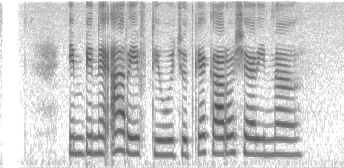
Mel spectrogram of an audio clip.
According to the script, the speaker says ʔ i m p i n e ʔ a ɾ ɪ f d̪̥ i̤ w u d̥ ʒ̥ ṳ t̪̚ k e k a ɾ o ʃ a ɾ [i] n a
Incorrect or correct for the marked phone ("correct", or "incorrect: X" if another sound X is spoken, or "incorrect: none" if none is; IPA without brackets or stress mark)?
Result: correct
